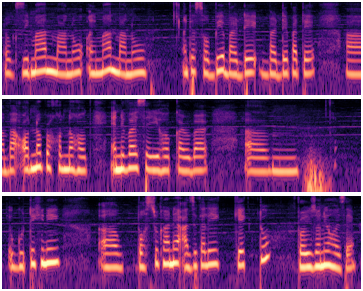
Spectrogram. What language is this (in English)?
Assamese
